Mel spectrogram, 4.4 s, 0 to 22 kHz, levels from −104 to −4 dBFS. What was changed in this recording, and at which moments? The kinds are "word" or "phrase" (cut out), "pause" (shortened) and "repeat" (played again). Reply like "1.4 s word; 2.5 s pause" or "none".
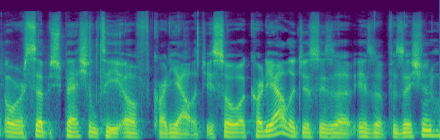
none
